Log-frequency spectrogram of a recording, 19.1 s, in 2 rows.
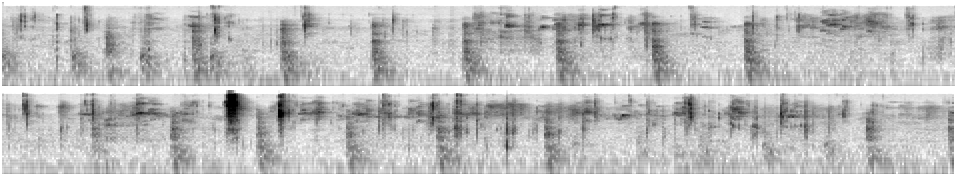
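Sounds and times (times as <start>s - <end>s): chewing with wet mouth sounds: 0.0s - 19.0s.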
